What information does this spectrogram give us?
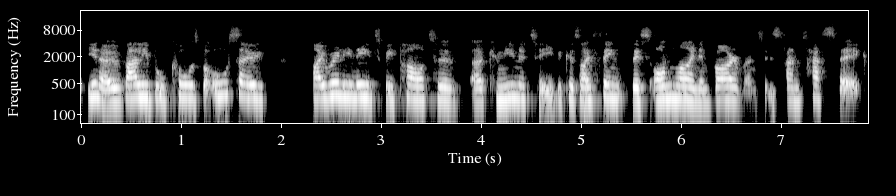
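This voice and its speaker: A woman from Britain with a husky voice gives an online presentation. She talks in a loose, chatty way, full of "um" and restarts. She is heard over a video call. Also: medium pitch, a little mellow. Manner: chatty, many fillers and restarts. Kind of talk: webinar presentation.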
